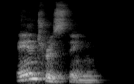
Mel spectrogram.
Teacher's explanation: We put the stress on the first syllable.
